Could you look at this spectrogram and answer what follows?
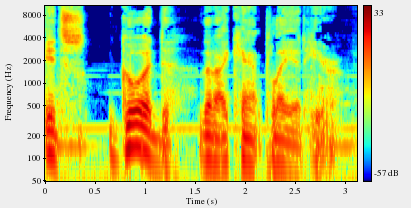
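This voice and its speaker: A good-natured small-town husband in a radio drama. He is mild and folksy, eager yet wary, with a lively rise and fall over soft music. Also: low voice, takes it slowly. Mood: wistful.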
